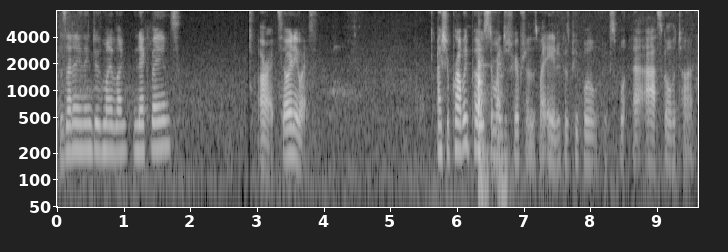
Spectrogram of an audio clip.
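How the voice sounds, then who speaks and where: A woman in her late thirties hosts a casual live stream, reading viewer comments aloud and rambling until she loses her train of thought. Her mid-range voice has vocal fry, moves fairly quickly and pauses often. Background noise is audible.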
